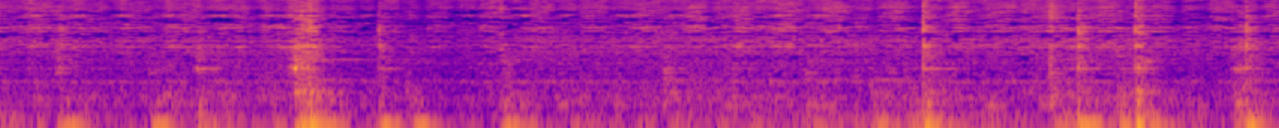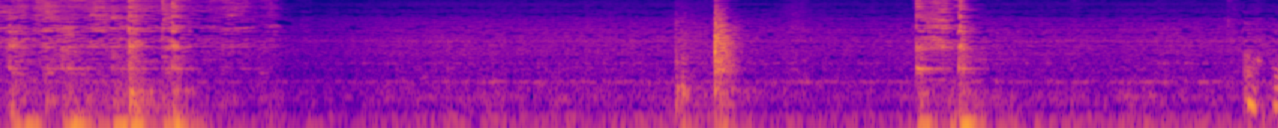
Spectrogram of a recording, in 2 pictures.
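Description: A spoon stirs a batter of glutinous rice flour, sugar and water in a bowl for tikoy, with soft scraping and clinking against the sides that come in bursts, then pause before a few sharper knocks.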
